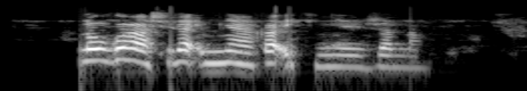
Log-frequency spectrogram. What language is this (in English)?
Kinyarwanda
